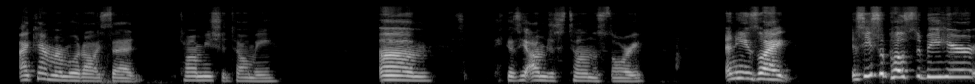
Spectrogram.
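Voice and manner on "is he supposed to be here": mock indignant, agitated, very high-pitched voice. Retelling the man's question about Tom: imitating someone bent out of shape. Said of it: "Just all bent out of shape".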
